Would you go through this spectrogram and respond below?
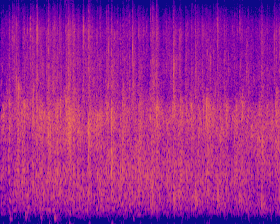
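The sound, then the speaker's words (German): Sustained audience applause given in advance at an evening event for speaker Lukas Amstutz, co-president of the Mennonites. It is a dense, steady patter of many hands clapping at an even loudness for several seconds, with no voices standing out. “Schon mal einen Vorschuss Applaus für dich.”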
